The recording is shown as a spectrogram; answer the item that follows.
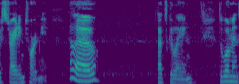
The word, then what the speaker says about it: Ghislaine: Ghislaine Maxwell, she says, pronouncing her first name Ghislaine. Ghislaine. Ghislaine. Ghislaine. It's Ghislaine. Oh, Ghislaine.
